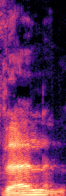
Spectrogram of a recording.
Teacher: the tongue should vibrate resulting in the buzzing sound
